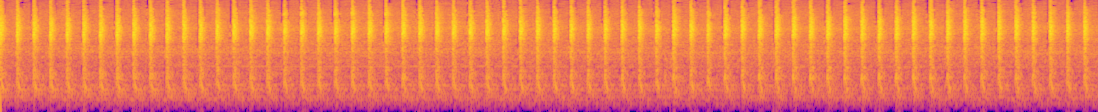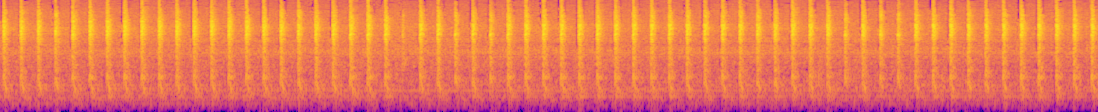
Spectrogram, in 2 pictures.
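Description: Sharp, very even metallic knock about four times a second hammering over the engine: a spun rod bearing shell knocking.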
